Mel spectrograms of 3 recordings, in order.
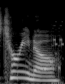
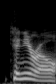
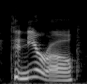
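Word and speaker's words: Teneiro: Miss Torino. Torrio? What's your name? What's your name? Teniro. I've been saying her name wrong. Teniro.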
